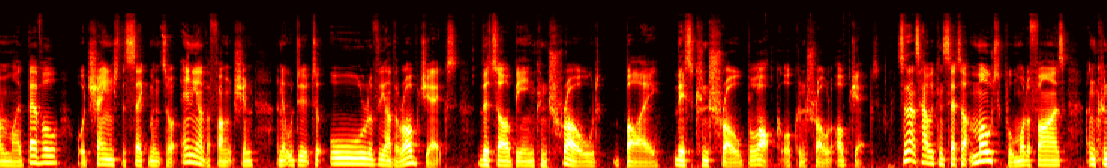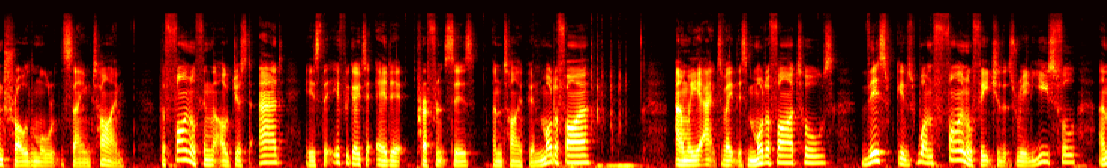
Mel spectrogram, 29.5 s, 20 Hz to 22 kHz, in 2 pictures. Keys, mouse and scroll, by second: 7.7-8.9 scroll down 1, 9.2 scroll up 1, 10.2 click, 11.3 click, 11.3 double click, 11.9 shift+middle click, 13.5 middle click, 14.5 shift+middle click, 14.5 middle click, 15.9 shift+middle click, 16.0 middle click, 16.1 shift+middle click, 16.5-17.3 scroll up 1, 19.0 click, 19.4 double click, 20.1 click, 22.6 m, 22.8 o, 22.9 d, 23.0 i, 25.6 click, 27.6 shift+middle click, 27.7 middle click, 27.8 shift+middle click, 28.0 scroll up 1, 29.1 shift+middle click, 29.2 middle click, 29.3 shift+middle click.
